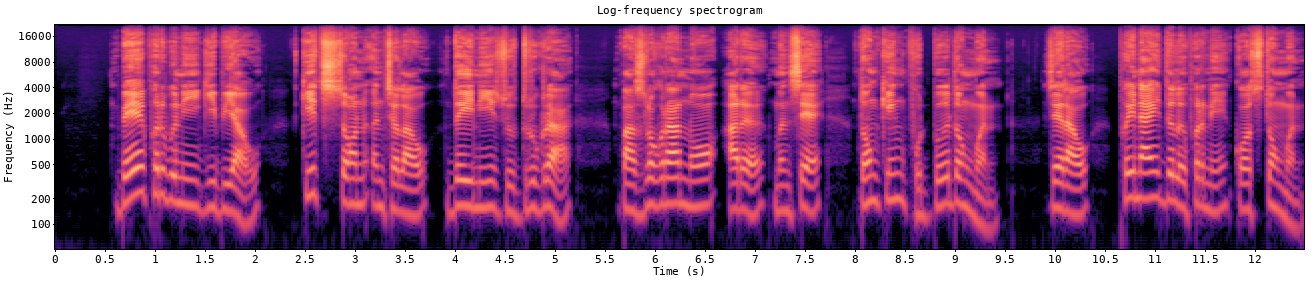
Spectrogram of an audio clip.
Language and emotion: Bodo, neutral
